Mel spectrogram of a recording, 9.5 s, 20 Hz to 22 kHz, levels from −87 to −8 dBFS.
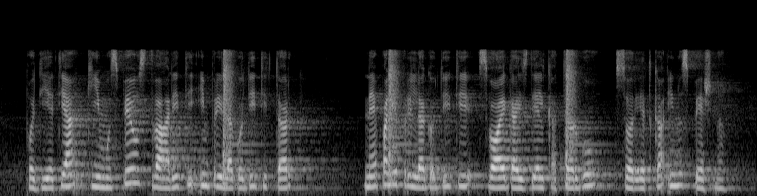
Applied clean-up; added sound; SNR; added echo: none; Snare drum; 12 dB; none.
